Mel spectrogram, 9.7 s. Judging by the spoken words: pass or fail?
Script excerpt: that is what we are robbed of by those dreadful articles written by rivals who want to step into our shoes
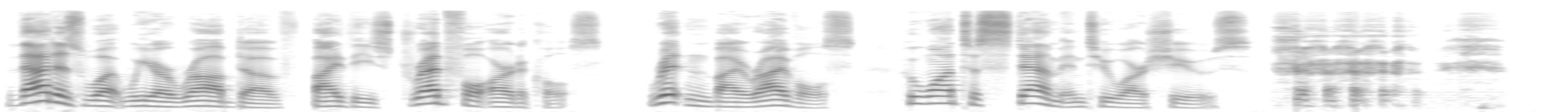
fail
